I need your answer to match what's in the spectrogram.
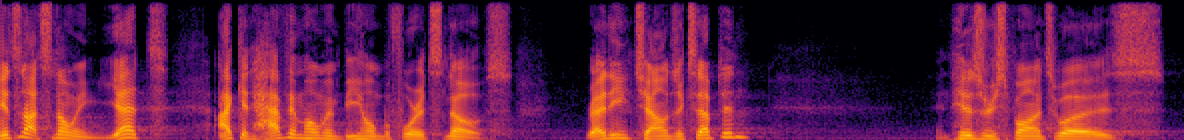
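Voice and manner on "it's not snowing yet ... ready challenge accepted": ordinary talk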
